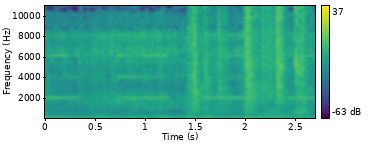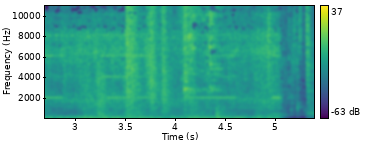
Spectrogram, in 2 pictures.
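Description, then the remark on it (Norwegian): A garbage truck backs up, its reversing beeper repeating steadily over a loud diesel engine rumble and mechanical clatter, cutting off abruptly at the end. “Og her ser jeg, hun kommer ryggen altså med stødig kurs. Det søppeljenta vår,”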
